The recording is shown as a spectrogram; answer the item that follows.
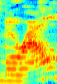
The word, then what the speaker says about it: morale: down.Play up to the boss っていうのは、上司に媚びを売るってことですね。まあ、上司に自分のいいところをガンガン見せていくっていう感じの直訳ですね。And brings everyone's morale down.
